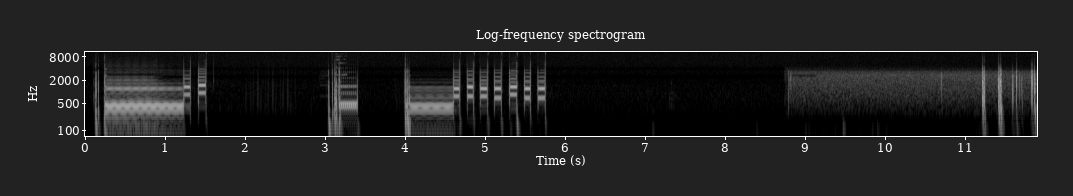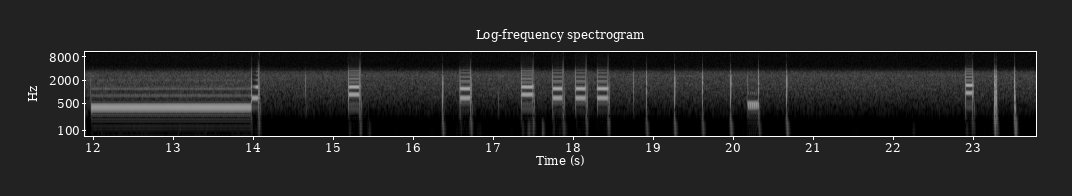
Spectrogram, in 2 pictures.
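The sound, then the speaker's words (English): A steady Chicago telephone dial tone is interrupted by rapid bursts of touch-tone dialing beeps calling Richmond, followed by a hissy line with clicks and another sustained tone, all clear with no talking. “This time I got a Chicago dial tone and tried calling Richmond, and...”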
